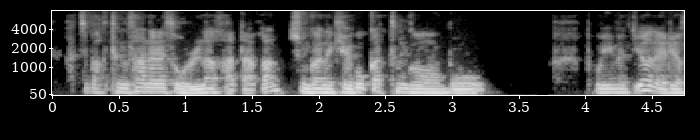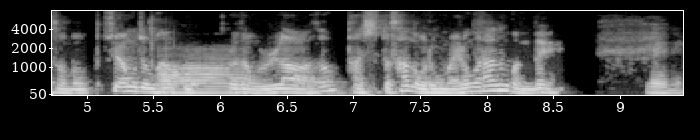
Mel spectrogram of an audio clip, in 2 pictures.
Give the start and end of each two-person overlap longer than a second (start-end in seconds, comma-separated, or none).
5.5-7.0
